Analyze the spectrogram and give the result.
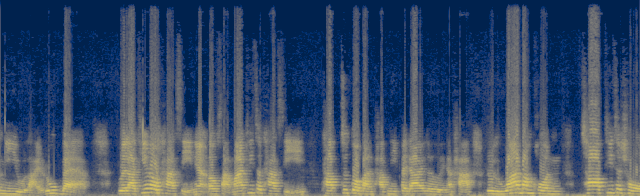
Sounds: speech

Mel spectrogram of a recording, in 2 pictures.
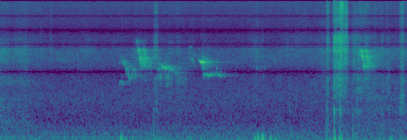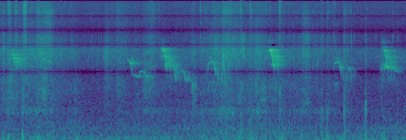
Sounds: bird, outside, rural or natural

